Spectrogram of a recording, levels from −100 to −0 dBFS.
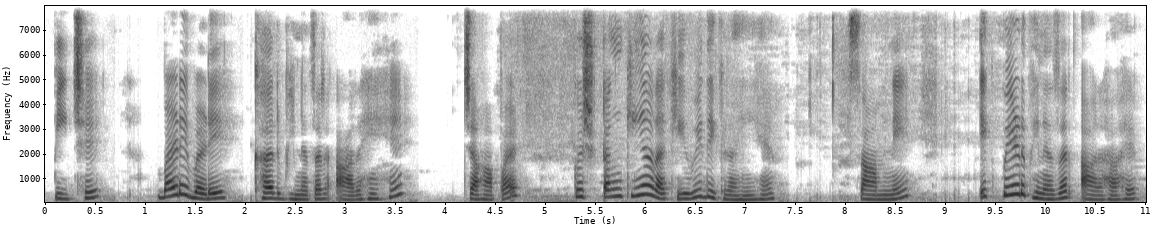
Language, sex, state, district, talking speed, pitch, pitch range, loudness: Hindi, female, Chhattisgarh, Bastar, 135 wpm, 215 Hz, 185-280 Hz, -27 LUFS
